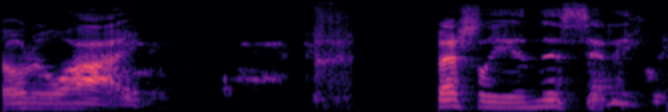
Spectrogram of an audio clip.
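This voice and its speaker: The speaker uses a put-on character voice with a raspy sound. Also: man, fairly high pitch for a man, moderate pace. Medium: actual play. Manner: stern, officious.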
